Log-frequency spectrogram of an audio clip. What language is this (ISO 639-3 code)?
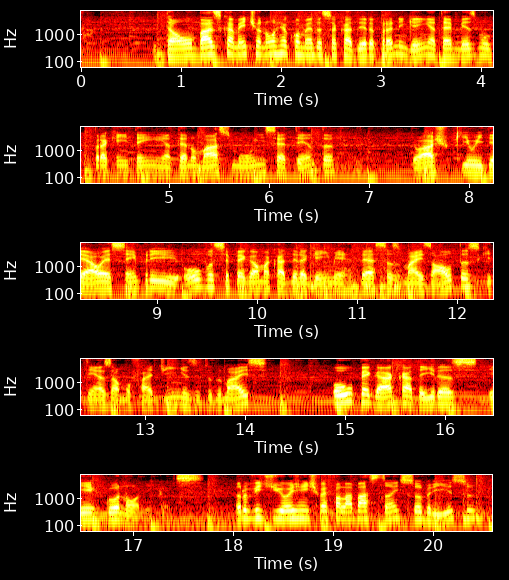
por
